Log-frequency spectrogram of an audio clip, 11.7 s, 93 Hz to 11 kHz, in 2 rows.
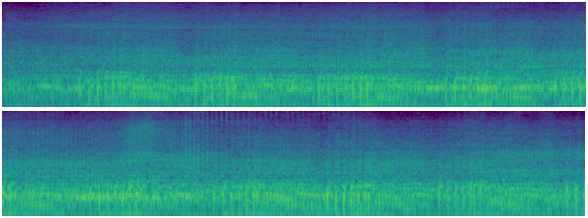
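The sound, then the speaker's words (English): A 350cc Velocette motorcycle being ridden at speed in a race setting gives a loud, steady engine drone that holds without pause for the whole stretch. “Former Manx GP and TT winner Nick Jeffries will represent Freddie today, riding a 350cc Velocette, the manufacturer Freddie rode and enjoyed a lot of his success with. Here he goes.”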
